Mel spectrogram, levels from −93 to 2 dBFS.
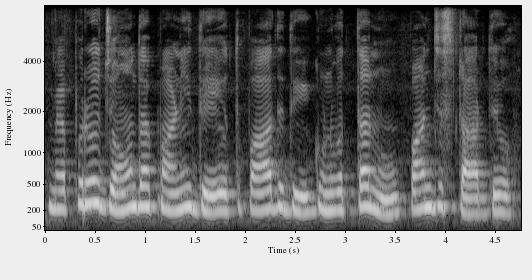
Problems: background sounds at intervals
